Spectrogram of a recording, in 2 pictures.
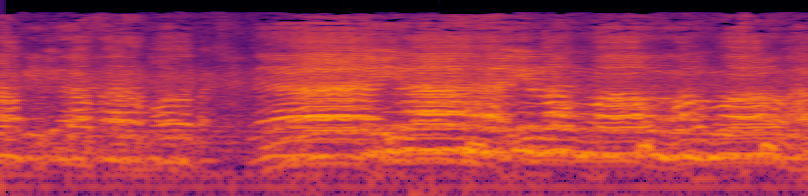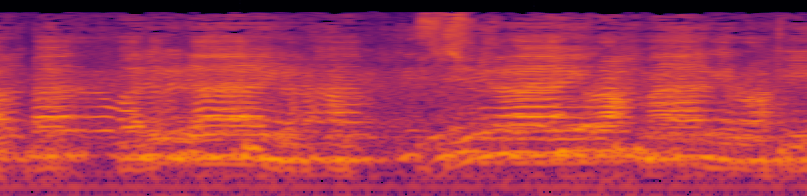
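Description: A group of women reciting Arabic prayers together in unison, a chant-like recitation held on a steady pitch, with brief pauses between phrases.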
